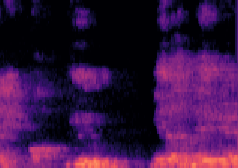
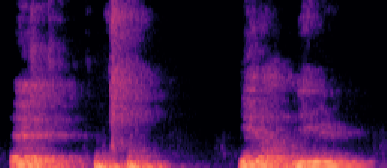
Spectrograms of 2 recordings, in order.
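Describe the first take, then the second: First: A bit higher, tough-guy act in a thin voice; high-pitched drunk. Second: Put-on loud barking order from a drunk; mock drunk shout. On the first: Retold or imitated. Drunk Russian insulting the comic in a thin high voice. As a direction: try to sound hard but come out high. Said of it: "his voice was so high pitched". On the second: Drunk Russian guy yelling at the comic to get up. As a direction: bark it at him across the table.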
